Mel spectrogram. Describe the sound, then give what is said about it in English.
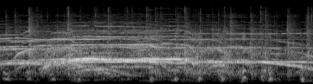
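A crowd cheers and whoops for about three seconds at the mention of same-sex attraction, many high voices overlapping in a loud, steady roar that rises slightly in the first second and then holds. “Cheer for same-sex attraction.”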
